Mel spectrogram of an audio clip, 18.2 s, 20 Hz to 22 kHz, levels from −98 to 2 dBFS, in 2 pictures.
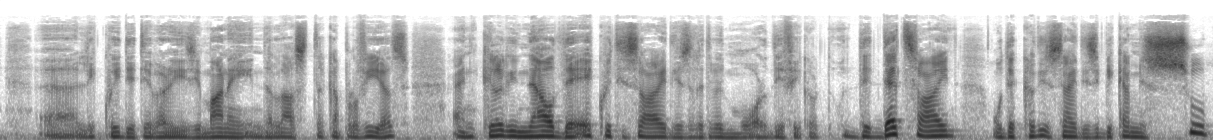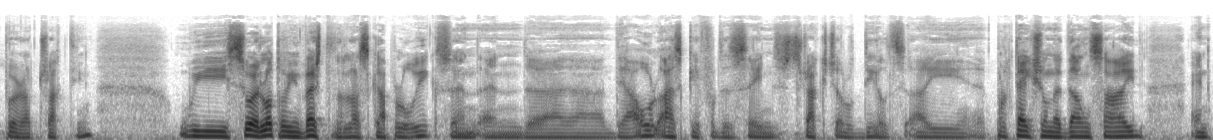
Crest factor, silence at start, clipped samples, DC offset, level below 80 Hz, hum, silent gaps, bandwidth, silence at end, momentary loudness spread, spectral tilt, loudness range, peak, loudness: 20 dB; 0.1 s; under 0.1%; under 0.1%; -50 dBFS; none; none; 12 kHz; 0 s; 13 LU; -4.5 dB/octave; 6 LU; -4 dBFS; -22 LUFS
